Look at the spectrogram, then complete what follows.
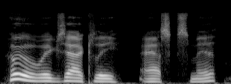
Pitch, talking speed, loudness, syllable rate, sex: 150 Hz, 105 wpm, -17 LUFS, 3.8 syllables/s, male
